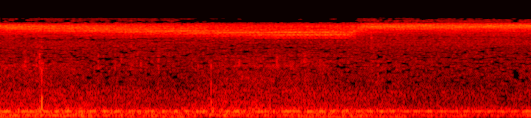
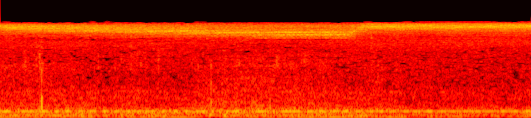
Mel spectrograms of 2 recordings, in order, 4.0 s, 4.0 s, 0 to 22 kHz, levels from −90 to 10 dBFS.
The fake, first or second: first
